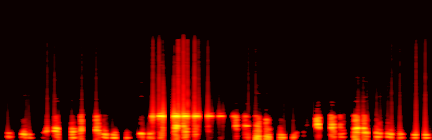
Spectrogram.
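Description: Garbled, choppy audio from a participant's web-conference microphone feed, breaking up into rapid fragments with gaps between them: a faulty connection on which the sound is not coming through properly.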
